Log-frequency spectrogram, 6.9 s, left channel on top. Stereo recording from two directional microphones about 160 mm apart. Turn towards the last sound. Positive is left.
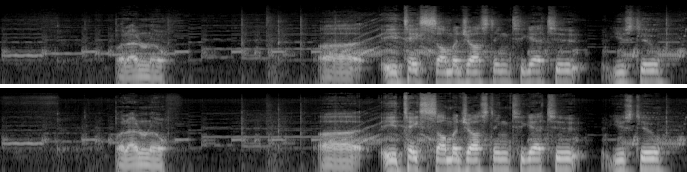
turn(degrees=-55)  # may be behind; listen again after turning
